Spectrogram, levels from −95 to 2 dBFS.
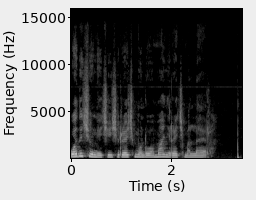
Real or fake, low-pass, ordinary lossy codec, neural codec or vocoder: real; 14.4 kHz; AAC, 64 kbps; none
